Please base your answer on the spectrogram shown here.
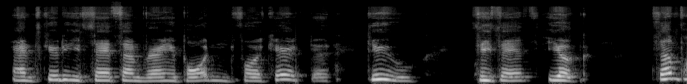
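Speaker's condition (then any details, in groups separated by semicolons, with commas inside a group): Cerebral palsy; wheelchair user, unable to walk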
